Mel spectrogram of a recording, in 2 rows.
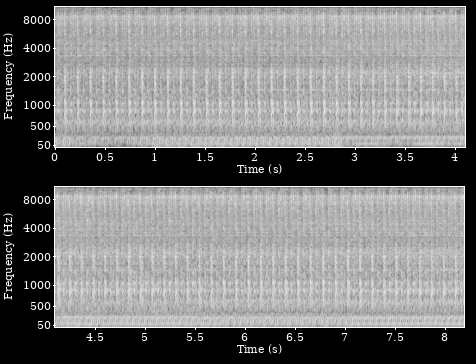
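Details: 1950 Chevrolet 3800 one-ton with Chevy 235 six, abandoned since 1977, idling with loud rapid steady knock about four per second; full 60% oil additive did not remove it: worn rod bearing knock.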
